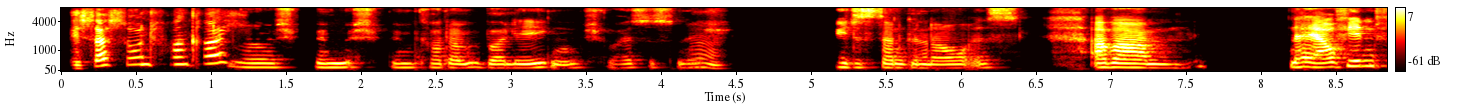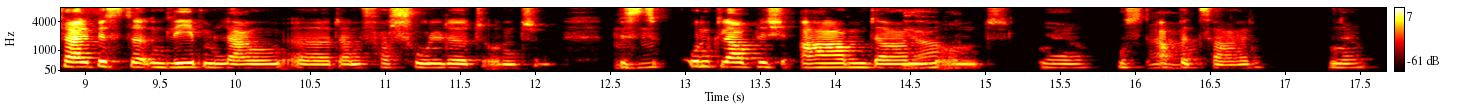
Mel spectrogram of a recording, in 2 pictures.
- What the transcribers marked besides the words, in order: other background noise
- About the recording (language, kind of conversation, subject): German, unstructured, Was ärgert dich an Banken am meisten?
